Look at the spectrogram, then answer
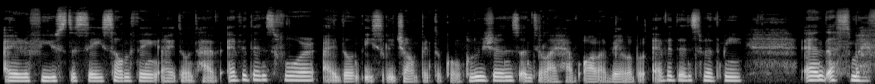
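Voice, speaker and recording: A woman in her thirties hosting a podcast, delivering a reflective scripted monologue in a measured, articulate way. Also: low-pitched, gravelly, mellow, no echo. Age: 30s. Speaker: podcast host.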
